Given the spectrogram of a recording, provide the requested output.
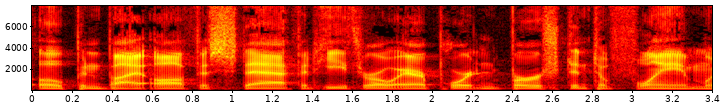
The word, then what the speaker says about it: Heathrow: Heathrow, yeah.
